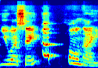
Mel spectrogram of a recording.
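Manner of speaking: slow, drawn-out TV show host announcer delivery. Recalling a late-night TV show to a co-host, Rhonda Shear impression. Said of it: "That's how she said it".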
